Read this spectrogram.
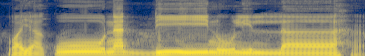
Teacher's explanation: huruf lamnya tidak dibaca langsung masuk ke huruf Dal · Nah, karena cara membaca huruf lamnya ini dia diidghamkan. Nah, jadi huruf lamnya ini dia tidak dibaca langsung masuk ke huruf dal. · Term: alif lam syamsiyah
